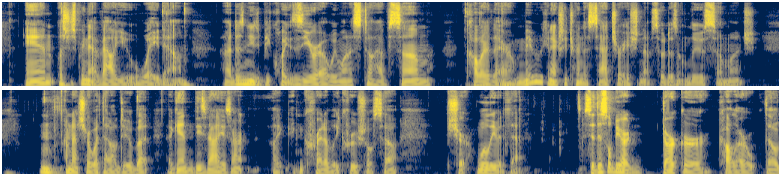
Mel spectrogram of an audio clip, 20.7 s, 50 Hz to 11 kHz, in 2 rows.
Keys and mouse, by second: 6.8-8.1 middle drag, 12.2-13.3 drag, 17.1-20.7 drag.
